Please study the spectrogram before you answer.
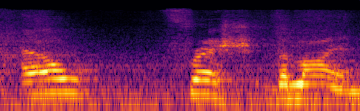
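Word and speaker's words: L-Fresh The Lion: So, to pronounce, it's L. Fresh the Lion.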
